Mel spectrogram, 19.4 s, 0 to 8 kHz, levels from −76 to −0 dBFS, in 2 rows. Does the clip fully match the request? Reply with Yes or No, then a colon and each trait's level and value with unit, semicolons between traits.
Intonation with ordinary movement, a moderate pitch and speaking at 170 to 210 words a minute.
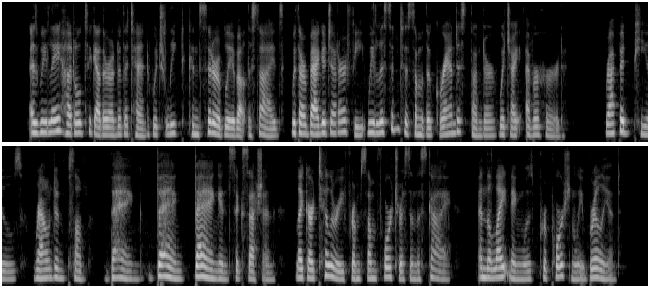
Yes: average, 4.1 semitones; medium, 175 Hz; average, 175 wpm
